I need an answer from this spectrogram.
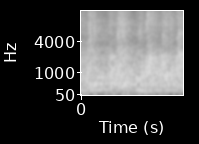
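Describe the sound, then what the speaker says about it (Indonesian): A short, dense burst of audience applause fills the whole moment at steady loudness, with no clear voice standing out. "Tepuk tangan dong."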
